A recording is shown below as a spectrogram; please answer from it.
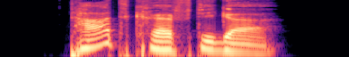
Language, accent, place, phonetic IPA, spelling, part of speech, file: German, Germany, Berlin, [ˈtaːtˌkʁɛftɪɡɐ], tatkräftiger, adjective, De-tatkräftiger.ogg
- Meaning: 1. comparative degree of tatkräftig 2. inflection of tatkräftig: strong/mixed nominative masculine singular 3. inflection of tatkräftig: strong genitive/dative feminine singular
